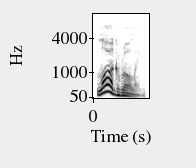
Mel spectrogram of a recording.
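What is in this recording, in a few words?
"logrolling", British English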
